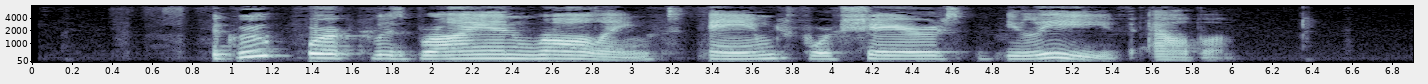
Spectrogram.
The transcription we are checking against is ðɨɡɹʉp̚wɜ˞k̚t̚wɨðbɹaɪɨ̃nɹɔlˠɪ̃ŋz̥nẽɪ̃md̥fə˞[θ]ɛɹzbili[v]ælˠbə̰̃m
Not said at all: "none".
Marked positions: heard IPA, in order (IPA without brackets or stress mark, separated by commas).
ʃ, v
